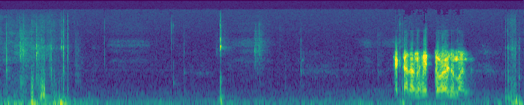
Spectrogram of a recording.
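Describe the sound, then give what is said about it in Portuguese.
Choppy phone-line audio breaks up into short bursts of garbled, tinny speech with sharp clicks and gaps of near silence between them, over a faint steady hiss. “Dá um salve aí pra vocês aí que tá cortando aqui a ligação, mano.”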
